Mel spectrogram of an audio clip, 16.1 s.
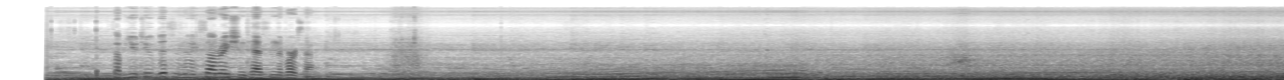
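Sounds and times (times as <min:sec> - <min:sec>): car engine accelerating hard: 0:00.6 - 0:16.0.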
